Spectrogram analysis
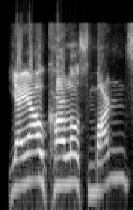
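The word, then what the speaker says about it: João Carlos Martins: And the performers were the National Symphony Orchestra and Yao Carlos Martins, I think is how it's pronounced.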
